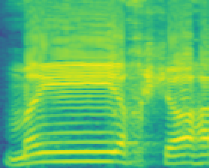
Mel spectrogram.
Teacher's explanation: मन यख़शाहा में इदगाम बिलगुन्ना होगा। इसका कायदा है कि नून साकिन और तनवीन के बाद अगर हुरूफ़ यरमलून में से कोई हरफ आए तो इदगाम होगा।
